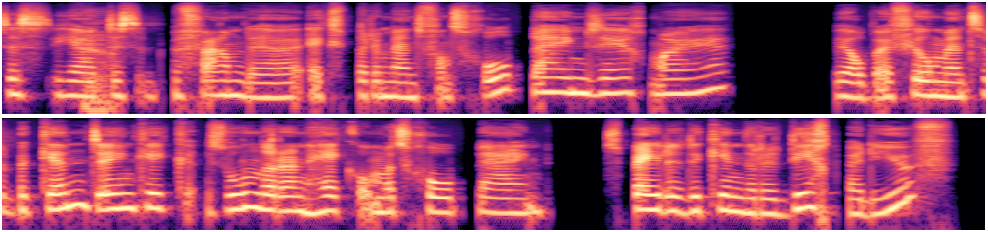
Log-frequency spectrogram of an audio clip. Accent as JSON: {"language": "Dutch", "region": "Gelderland", "country": "Netherlands", "tie": "born or raised there", "said": "Ik ben opgegroeid op de Veluwe met mijn ouders, een broer en 2 zusjes. Wij woonden op het platteland, dus bos en hei om ons heen, zeg ik altijd maar."}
